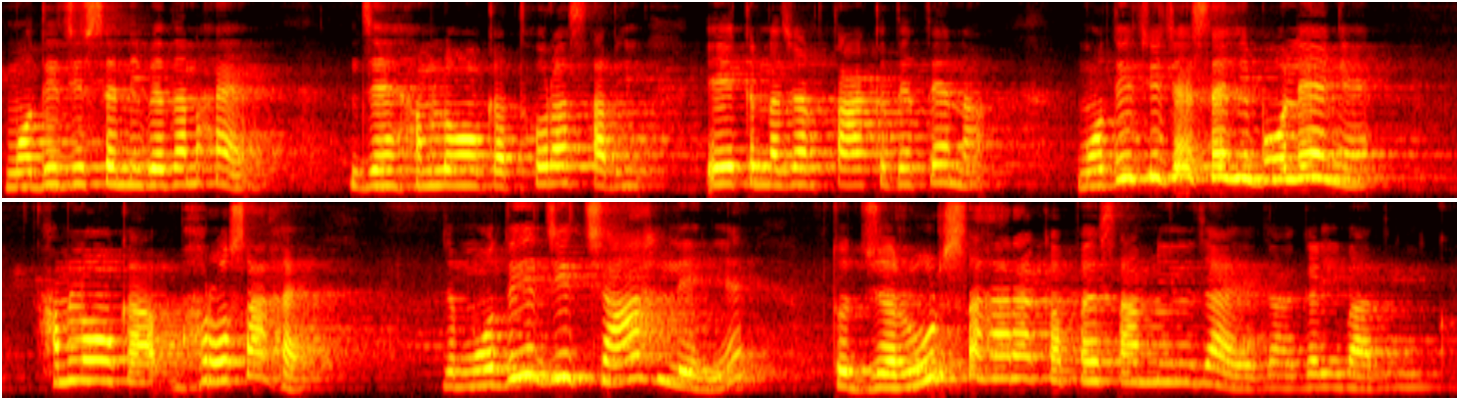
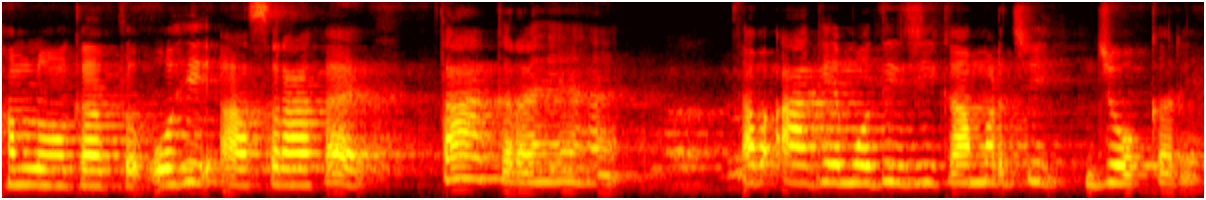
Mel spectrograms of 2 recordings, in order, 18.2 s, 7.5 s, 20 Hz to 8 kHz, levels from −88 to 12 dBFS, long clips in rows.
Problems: constant background noise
